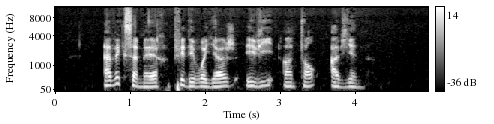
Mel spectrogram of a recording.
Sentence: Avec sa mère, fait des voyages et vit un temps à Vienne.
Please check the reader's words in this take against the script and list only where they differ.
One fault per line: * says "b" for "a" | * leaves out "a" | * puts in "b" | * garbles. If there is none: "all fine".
all fine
